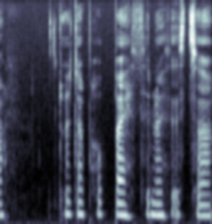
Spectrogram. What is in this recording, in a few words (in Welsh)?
"popeth", Welsh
